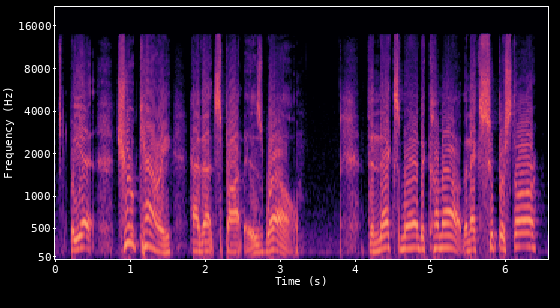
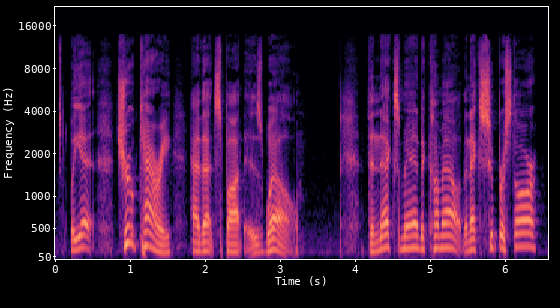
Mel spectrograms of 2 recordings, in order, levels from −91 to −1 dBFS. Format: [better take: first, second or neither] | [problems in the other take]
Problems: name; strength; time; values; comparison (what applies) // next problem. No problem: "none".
second | distortion; heavy; 7 dB below the speech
